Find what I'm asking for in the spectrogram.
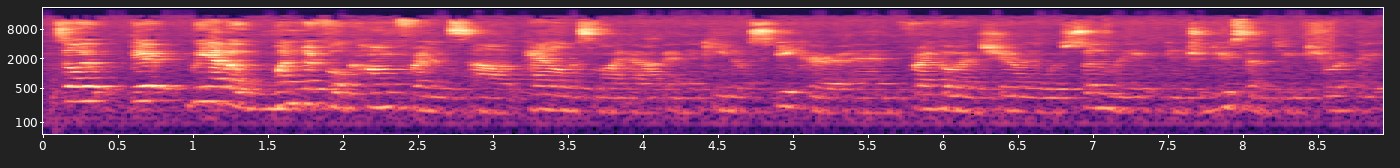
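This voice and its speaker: A woman's voice: on the low side, steady tone, normal speed, hardly any pauses. Woman heard far off in a very echoey hall. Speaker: school representative. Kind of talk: formal welcome address. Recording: very echoey hall, distant mic, noisy.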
